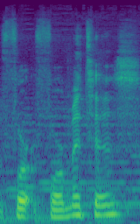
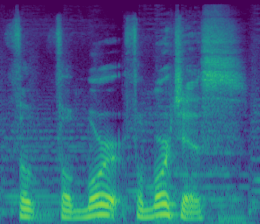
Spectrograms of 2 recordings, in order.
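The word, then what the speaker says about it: Fomortiis: Formatus? I'm not sure. Oh no, it's Formortis.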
